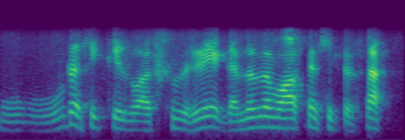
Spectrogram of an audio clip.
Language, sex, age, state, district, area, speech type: Kannada, male, 60+, Karnataka, Mysore, rural, conversation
